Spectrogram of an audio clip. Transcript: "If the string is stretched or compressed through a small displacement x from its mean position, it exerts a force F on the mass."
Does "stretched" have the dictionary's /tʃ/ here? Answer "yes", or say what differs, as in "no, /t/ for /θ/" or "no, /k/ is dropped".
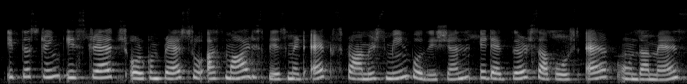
yes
